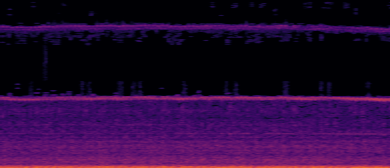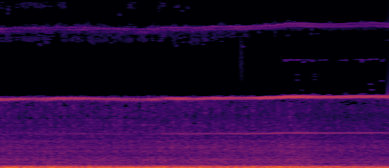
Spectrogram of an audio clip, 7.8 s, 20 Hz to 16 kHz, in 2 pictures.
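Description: Freshly installed Datsun L28 straight-six idling steadily on its twin SU carburettors while the carburettors are being balanced at idle.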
